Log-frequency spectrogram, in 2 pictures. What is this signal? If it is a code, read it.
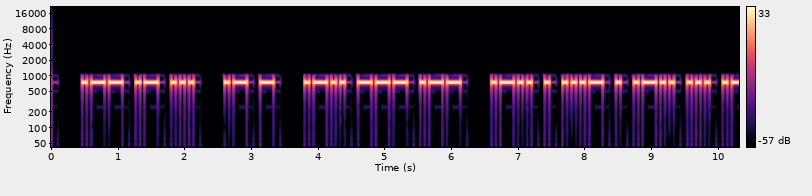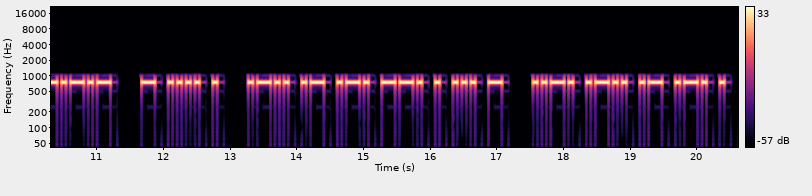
Morse code, heard as a keyed tone, about 18 wpm, 750 Hz. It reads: WAS AT LOW LEVELS. THE LARGEST FLARE
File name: Morse / 18WPM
